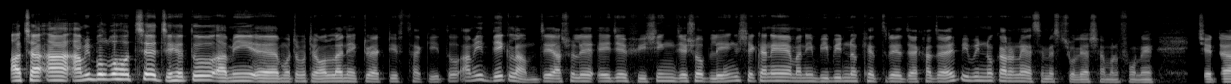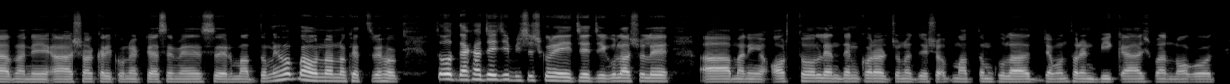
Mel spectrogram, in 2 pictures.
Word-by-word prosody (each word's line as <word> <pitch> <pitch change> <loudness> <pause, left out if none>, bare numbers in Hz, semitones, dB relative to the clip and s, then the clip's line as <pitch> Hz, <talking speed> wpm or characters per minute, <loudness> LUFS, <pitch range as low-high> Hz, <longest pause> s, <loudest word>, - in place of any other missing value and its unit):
আচ্ছা 180 +2 +8 0.2
আ - - +12 0.3
আমি 225 - +5
বলব 235 0 +8
হচ্ছে 235 +1 +5 0.2
যেহেতু 180 +3 +3 0.3
আমি 165 +2 0 0.2
এ - - +6 0.2
মোটামুটি 145 +1 -5
অনলাইনে 145 0 0
একটু 145 +2 -9
অ্যাকটিভ 135 +2 -6
থাকি। 125 -3 -12
তো - - -9
আমি 200 +5 -3 0.2
দেখলাম 185 - 0 0.2
যে 150 - -2
আসলে 150 +2 -5 0.2
এই 150 - -2
যে 160 - -1
phishing 140 +4 -7
যেসব 150 +2 -1
লিঙ্ক 145 +3 -2
সেখানে 165 +1 -2 0.2
মানে 155 0 -5
বিভিন্ন 155 +2 -6
ক্ষেত্রে 145 -1 -6 0.2
দেখা 130 +3 -4
যায় 140 +4 +1
বিভিন্ন 180 -2 -5
কারণে 150 -2 -1
এসএমএস 130 -1 -11
চলে 115 -1 -8
আসে 115 - -13
আমার 110 0 -12
ফোনে। 110 -1 -8 0.5
সেটা 125 +1 -4 0.2
মানে 125 0 -5 0.2
আ - - -2 0.2
সরকারি 135 0 -3
কোনো 130 0 -7
একটা 125 +1 -10
এসএমএস 125 0 -5 0.2
এর 125 - -4
মাধ্যমে 145 +7 -6
হোক 250 - +2
বা 215 - +5
অন্যান্য 165 -2 -1
ক্ষেত্রে 150 -1 -4
হোক। 140 -1 -1 0.4
তো 245 - +2 0.2
দেখা 230 +2 +4
যায় 225 -1 +5
যে 225 - +1
বিশেষ 190 0 -6
করে 185 -1 +2
এই 165 - 0
যে 160 - +3
যেগুলা 155 +2 -1
আসলে 150 0 -1 0.5
আ - - +3 0.3
মানে 130 0 -4 0.3
অর্থ 135 0 -8 0.2
লেনদেন 140 0 -2
করার 140 -1 0
জন্য 135 0 -6
যেসব 130 +1 -6
মাধ্যমগুলা 130 0 -4 0.3
যেমন 135 0 -4
ধরেন 135 -2 -3
bKash 130 0 -4
বা 135 - -3
Nagad 125 0 -5
145 Hz, 180 wpm, -22 LUFS, 130-160 Hz, 0.5 s, আ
